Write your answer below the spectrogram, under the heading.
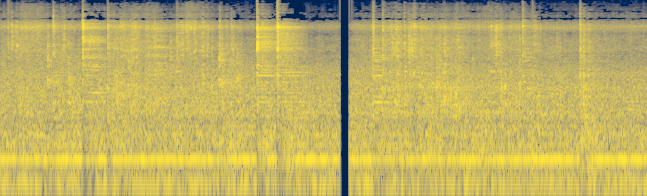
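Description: Steel ladle scraping and knocking against a steel pan while stirring thick paneer gravy, with scattered sharp metal clinks. Underneath is a steady background roar with a constant low hum. The sound cuts out for an instant near the middle.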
